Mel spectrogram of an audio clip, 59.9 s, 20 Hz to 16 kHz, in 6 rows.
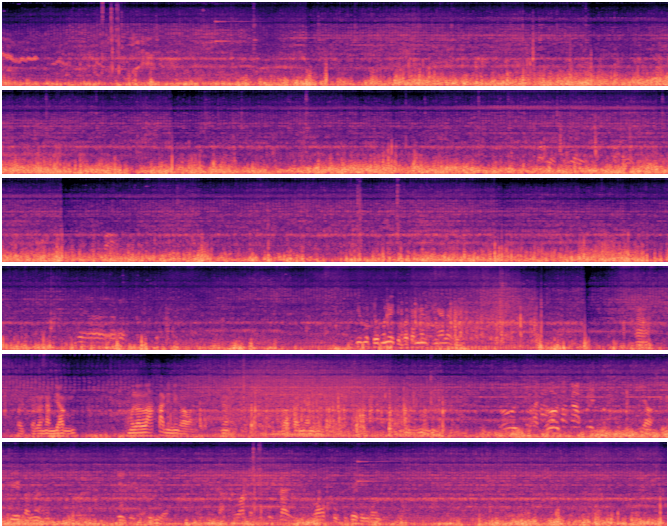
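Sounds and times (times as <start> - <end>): motorcycle engine running: 0.0 - 59.9
wind on microphone: 0.0 - 59.9.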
